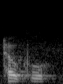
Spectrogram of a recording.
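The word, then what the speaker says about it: 徳: of this word death the japanese pronounce it toku these cantonese duck and the northern mandarins approximately and uh in the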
